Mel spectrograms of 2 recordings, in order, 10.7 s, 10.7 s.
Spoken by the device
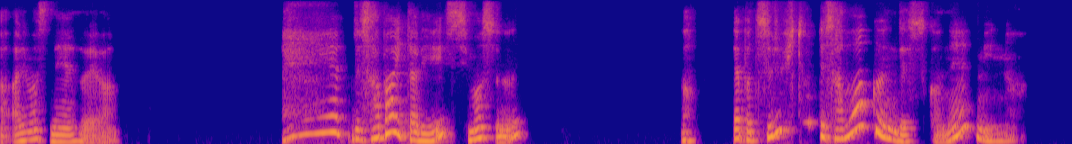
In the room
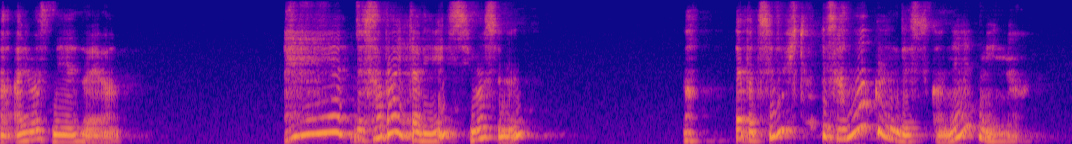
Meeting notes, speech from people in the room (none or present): none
